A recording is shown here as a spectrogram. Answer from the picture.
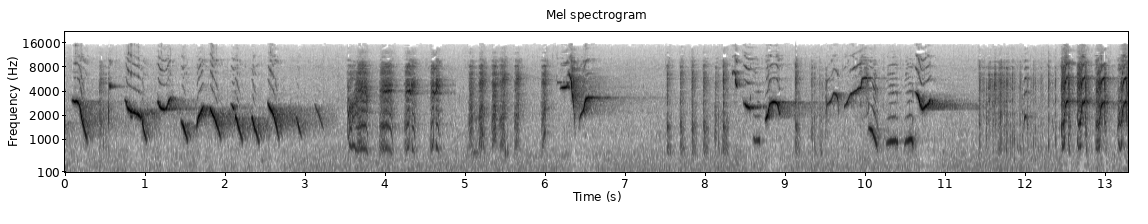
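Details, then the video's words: A bird-of-paradise calls in varied bursts: falling whistled notes in quick series, dry rattling clusters, long high level whistles and sharp upsweeps, with short silences between phrases. "Bird of Paradise Calling Sound"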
